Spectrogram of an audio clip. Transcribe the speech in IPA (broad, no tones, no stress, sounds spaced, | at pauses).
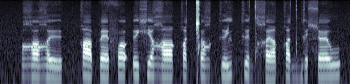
ʁ ɔ ʁ ɨ | q a p ɛ f ɔ ʔ ɨ xʲ ɨ ʁ ɑ q ʊ ǀ ʊ ʁ k ɨ lʲ k ɨ d χ ɛ q ɛ d ɡ ɨ ɬ œ w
